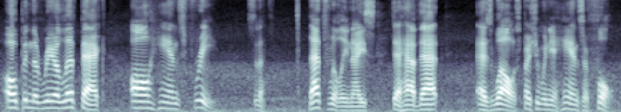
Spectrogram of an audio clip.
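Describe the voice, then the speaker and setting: A man's voice: mid-range voice, moderate pace. A man hosting a walkaround car review outdoors, talking to camera in a punchy, colloquial way with rhetorical questions and catchphrases. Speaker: car review video host.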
